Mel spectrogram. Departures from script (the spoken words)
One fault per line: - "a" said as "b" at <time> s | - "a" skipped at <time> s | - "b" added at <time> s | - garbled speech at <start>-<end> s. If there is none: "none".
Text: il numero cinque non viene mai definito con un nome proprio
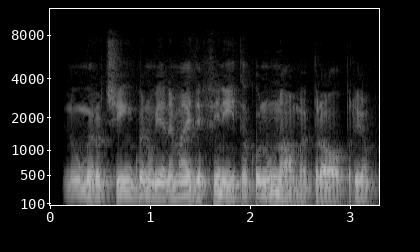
none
